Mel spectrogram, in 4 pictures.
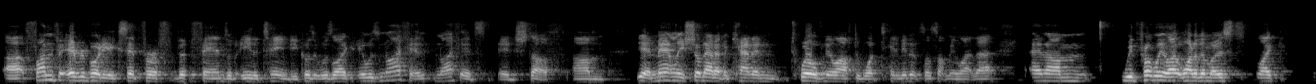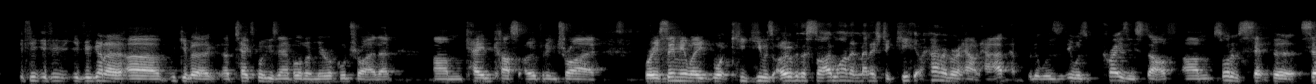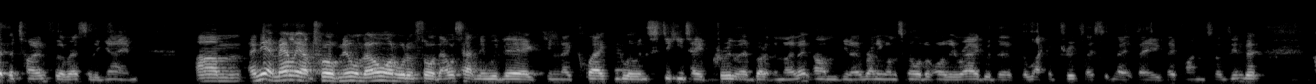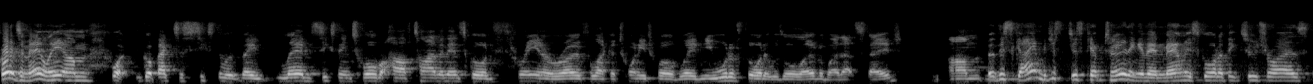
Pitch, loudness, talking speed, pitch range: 155 Hz, -24 LUFS, 260 wpm, 135-180 Hz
